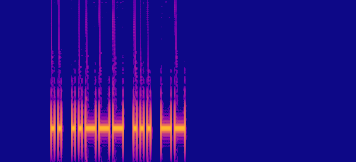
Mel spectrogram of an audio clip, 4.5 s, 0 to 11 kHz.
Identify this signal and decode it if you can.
Morse code, heard as a keyed tone, about 28 wpm, 700 Hz. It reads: I2SM
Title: DXCC-100 Call Signs - 4 Characters - Repeated 3x - 28wpm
